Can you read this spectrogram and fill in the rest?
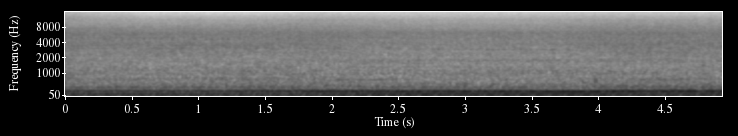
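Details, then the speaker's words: Jaguar XJ6 after a head gasket replacement and camshaft retiming, warming up as the choke turns off. A smooth, even idle with a steady low pulse and no misses, smoother than ever; it usually misses slightly. Finding: normal idle. "It's never been like this smooth at idle. Choke starting to turn off now. That's very, very smooth."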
